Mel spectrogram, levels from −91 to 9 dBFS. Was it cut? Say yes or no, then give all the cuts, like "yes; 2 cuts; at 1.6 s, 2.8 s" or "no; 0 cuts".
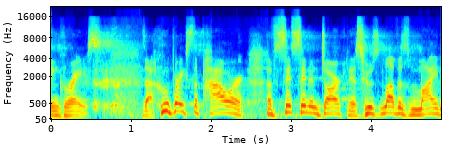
yes; 2 cuts; at 1.1 s, 3.0 s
